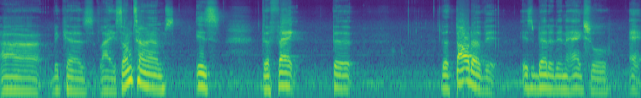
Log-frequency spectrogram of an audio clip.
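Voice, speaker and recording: Over noticeable background noise, a man of medium pitch speaks very slowly, leaving long, frequent pauses. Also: ordinary pitch variation. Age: 30s. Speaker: podcast co-host. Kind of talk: casual chat.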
